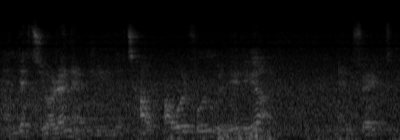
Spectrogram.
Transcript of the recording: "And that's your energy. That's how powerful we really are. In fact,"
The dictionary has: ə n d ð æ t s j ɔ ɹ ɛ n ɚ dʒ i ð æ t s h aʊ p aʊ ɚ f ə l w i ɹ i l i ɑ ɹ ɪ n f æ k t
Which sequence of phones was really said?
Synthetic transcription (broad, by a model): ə n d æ t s j ɔ ɹ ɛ n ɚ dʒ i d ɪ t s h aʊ p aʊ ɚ f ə l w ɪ l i l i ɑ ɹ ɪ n f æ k t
